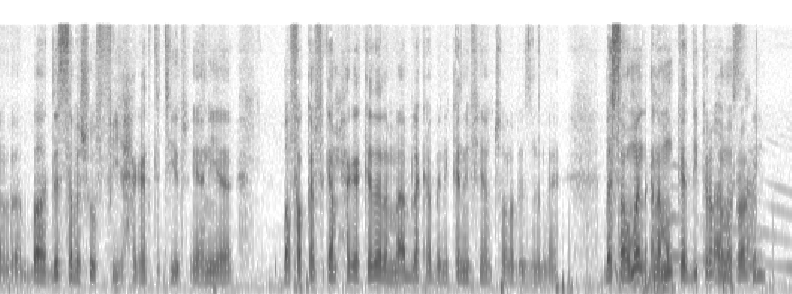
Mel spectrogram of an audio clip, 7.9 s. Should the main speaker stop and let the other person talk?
No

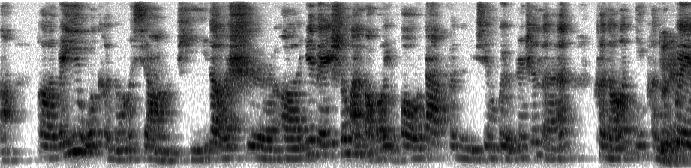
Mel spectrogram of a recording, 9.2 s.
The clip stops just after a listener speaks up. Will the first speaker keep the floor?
Yes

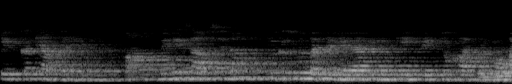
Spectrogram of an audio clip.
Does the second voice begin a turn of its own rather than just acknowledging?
No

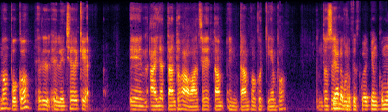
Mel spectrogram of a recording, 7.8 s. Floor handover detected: Yes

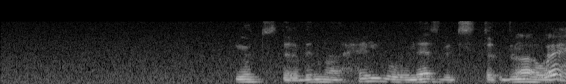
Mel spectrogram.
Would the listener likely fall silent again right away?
No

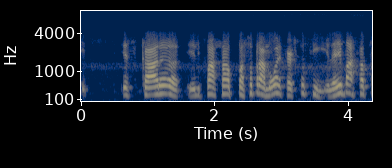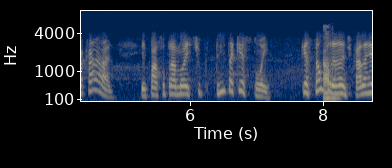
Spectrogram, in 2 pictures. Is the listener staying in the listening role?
Yes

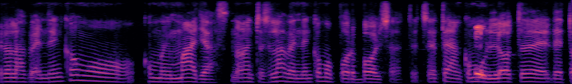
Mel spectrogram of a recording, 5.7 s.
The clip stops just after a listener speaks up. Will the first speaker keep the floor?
Yes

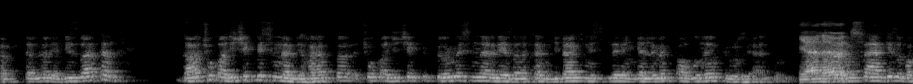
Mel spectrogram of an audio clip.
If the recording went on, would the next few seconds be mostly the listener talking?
No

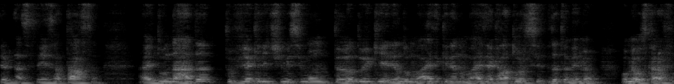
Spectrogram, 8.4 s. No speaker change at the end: Yes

